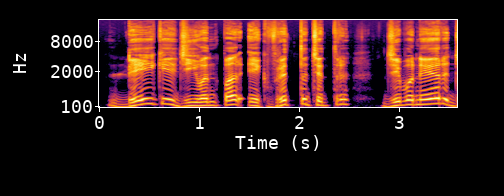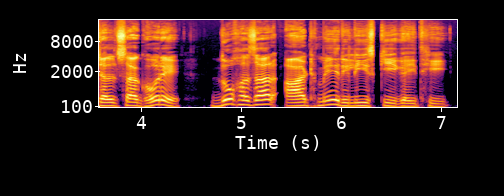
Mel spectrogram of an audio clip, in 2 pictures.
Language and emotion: Hindi, neutral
